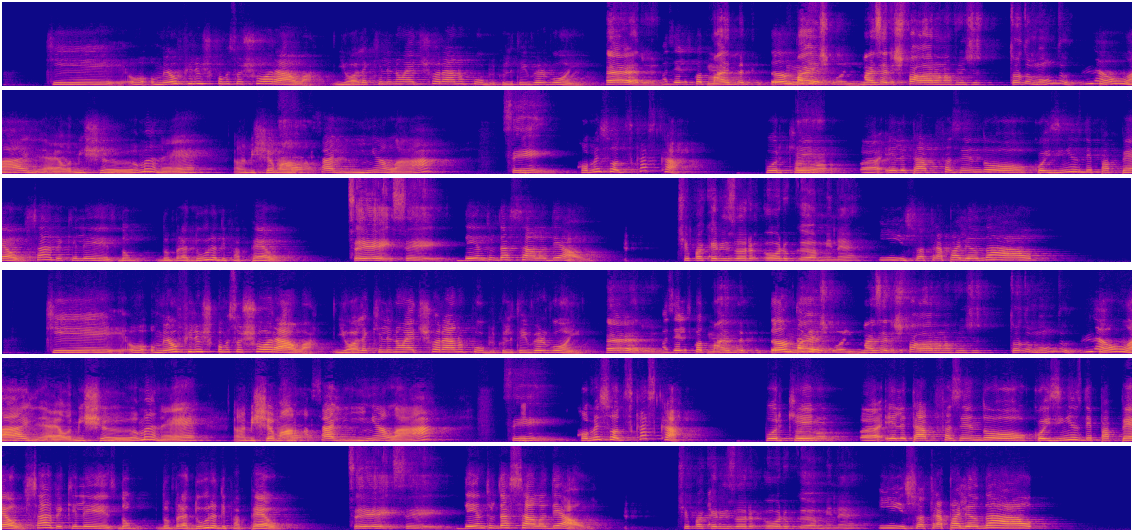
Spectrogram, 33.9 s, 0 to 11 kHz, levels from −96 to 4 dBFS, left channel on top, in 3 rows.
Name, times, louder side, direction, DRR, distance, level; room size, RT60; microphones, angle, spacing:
voice 1, 0.4-5.8 6.7-7.1 7.3-8.5 10.8-13.3 13.6-14.2 14.5-15.6 16.5-16.6 17.1-18.1 18.9-19.5 19.9-25.4 27.1-28.5 31.4-32.9, right 4 dB, 70° right, 13 dB, 1.7 m, -25 dB
voice 2, 6.0-6.6 7.0-8.2 8.6-9.8 10.1-10.7 14.0-14.4 16.4-16.9 19.2-19.5 26.1-27.1 29.4-31.2, left 2 dB, 25° left, 9 dB, 2.3 m, -28 dB
25.5 x 23.5 x 6.0 m, 0.64 s
head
